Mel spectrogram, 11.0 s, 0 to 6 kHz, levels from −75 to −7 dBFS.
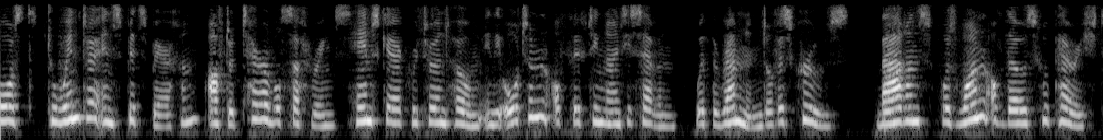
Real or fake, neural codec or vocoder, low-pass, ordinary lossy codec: real; none; 5.4 kHz; AAC, 32 kbps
